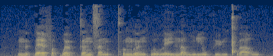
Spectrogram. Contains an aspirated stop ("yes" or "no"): yes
